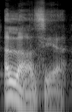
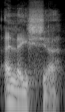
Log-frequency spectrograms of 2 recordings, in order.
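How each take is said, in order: First: The surname is pronounced with an Italian sound. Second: The surname is pronounced with an English sound. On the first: The speaker calls it right. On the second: The speaker calls it wrong.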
